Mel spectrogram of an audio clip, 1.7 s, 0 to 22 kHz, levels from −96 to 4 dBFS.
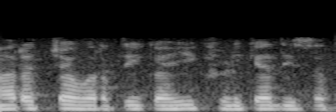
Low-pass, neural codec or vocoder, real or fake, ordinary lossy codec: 5.4 kHz; none; real; MP3, 48 kbps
